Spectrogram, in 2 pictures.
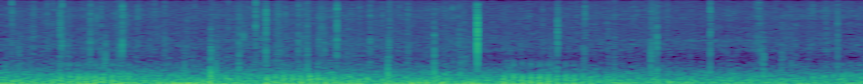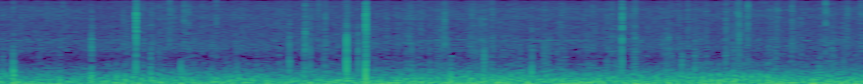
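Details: Continuous low, throbbing purr of a cat mixed with a crackling fireplace, the rumble pulsing gently in waves while fire snaps and pops scatter across the recording.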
